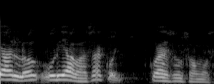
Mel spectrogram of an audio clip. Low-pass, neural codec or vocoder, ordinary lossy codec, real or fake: none; codec, 16 kHz, 16 kbps, FunCodec, trained on Chinese and English, 50 frames a second; none; fake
